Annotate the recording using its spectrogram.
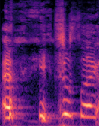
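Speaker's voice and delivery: ordinary delivery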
